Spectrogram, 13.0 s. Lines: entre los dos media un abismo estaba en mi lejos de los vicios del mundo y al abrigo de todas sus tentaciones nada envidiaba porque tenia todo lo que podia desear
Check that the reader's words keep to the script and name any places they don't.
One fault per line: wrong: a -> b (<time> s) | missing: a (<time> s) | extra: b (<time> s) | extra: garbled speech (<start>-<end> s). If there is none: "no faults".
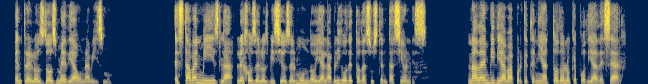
extra: isla (4.2 s)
